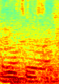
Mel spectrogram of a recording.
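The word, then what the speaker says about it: Jesús: great name cuz it's spelled Jesus but it's pronounced Jesus a is still having his fluids I'm waiting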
